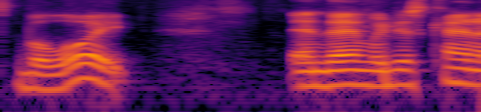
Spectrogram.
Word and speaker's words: Beloit: He goes, nobody knows how to pronounce our city name. And he goes, it's Beloit.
